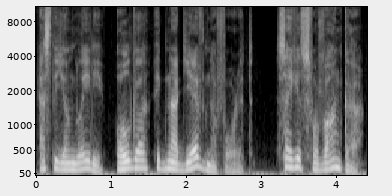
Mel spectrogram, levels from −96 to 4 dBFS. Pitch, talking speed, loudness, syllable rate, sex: 125 Hz, 165 wpm, -17 LUFS, 4.8 syllables/s, male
